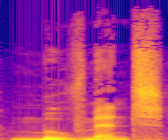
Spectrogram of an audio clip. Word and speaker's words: MVMT: Jake Kasson is co-founder of Movement, but that's spelled M-V-M-T.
